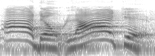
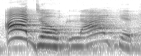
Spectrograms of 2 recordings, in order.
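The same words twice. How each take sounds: First: Slow, drawn-out mock pout; stubborn refusal. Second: Loud, slow and stubborn; a granddaughter stubbornly refusing her grandmother's hairdo, loud and slow; child's flat refusal. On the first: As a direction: sulk it out slowly like a defiant child. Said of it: "that's what we're like with God". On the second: Retold or imitated. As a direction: plant your feet and refuse it, slowly and loudly. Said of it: "she was quick to tell me".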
